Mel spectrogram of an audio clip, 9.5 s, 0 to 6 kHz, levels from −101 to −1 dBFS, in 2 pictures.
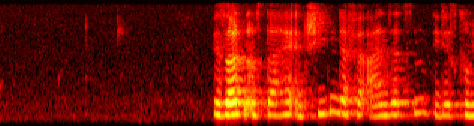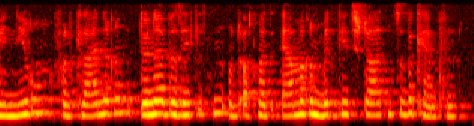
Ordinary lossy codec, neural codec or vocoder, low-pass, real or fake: none; none; 5.4 kHz; real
